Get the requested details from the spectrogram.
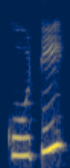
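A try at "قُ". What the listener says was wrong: A little bit rounder, a little bit thicker on the qaf. Qu. Quti.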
